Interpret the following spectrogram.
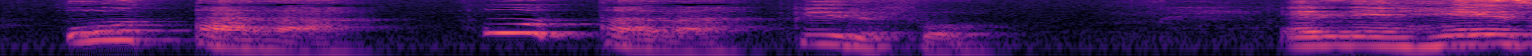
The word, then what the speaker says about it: Otara: Otara, otara, otara. The O is always o and the A is always a. Otara, otara.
